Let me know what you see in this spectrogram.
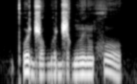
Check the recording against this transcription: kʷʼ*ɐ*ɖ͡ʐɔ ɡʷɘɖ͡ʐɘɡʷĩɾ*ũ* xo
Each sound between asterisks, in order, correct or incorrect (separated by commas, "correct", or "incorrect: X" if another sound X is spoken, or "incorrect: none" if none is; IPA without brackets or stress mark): correct, correct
